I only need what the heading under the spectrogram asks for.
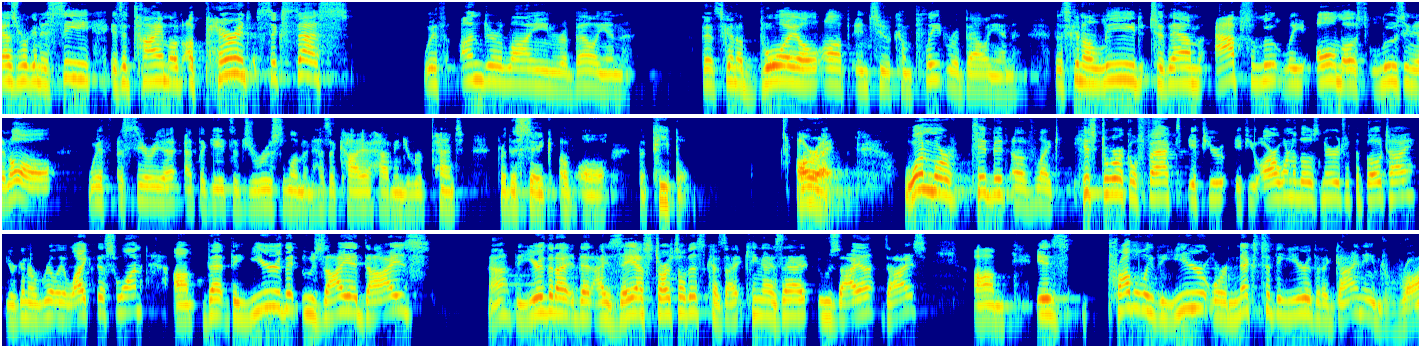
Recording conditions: large echoing room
